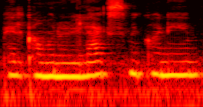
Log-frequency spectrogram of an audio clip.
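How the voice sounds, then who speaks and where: Soft-spoken woman guiding a relaxation meditation. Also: fairly high pitch, completely flat delivery. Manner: unhurried, with long pauses between phrases. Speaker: meditation guide. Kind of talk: guided relaxation meditation, instructing listeners directly.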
